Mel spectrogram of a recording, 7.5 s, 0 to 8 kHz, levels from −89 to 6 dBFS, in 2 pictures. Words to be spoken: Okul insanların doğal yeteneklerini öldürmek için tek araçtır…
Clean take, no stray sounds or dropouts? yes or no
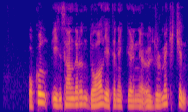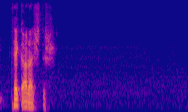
yes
